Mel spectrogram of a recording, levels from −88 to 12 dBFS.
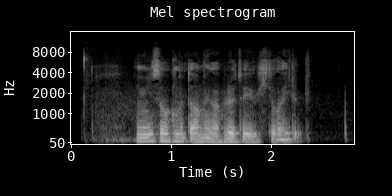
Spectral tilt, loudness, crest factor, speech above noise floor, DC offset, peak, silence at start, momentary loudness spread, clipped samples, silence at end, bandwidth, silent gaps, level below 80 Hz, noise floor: -7 dB/octave; -24 LUFS; 20 dB; 27 dB; under 0.1%; -6 dBFS; 0.65 s; 16 LU; under 0.1%; 0.55 s; 9.4 kHz; none; -48 dBFS; -50 dBFS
